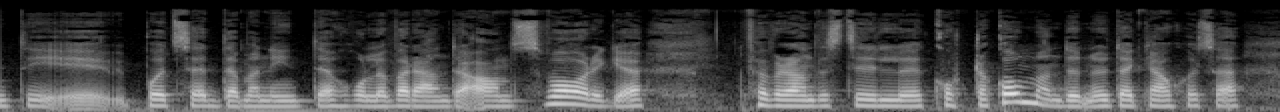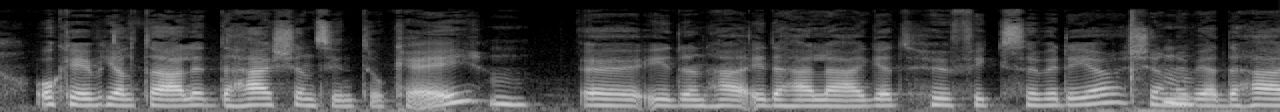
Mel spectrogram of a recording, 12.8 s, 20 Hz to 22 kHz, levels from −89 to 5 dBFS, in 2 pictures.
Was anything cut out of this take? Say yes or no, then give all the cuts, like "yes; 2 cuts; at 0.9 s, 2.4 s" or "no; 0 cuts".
yes; 1 cut; at 6.9 s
